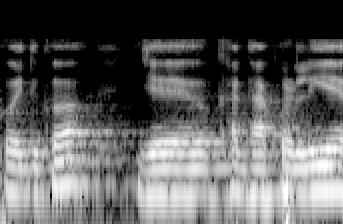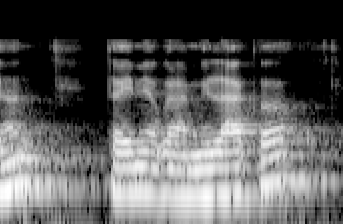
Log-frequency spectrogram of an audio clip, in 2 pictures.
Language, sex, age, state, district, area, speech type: Maithili, male, 60+, Bihar, Samastipur, rural, spontaneous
